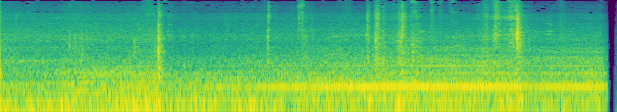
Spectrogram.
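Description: A vehicle engine running steadily with a low hum, while a few sharp clicks and knocks come from camping gear being lifted out of the car's boot.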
